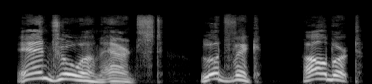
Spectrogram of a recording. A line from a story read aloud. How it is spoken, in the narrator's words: roars Kozola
